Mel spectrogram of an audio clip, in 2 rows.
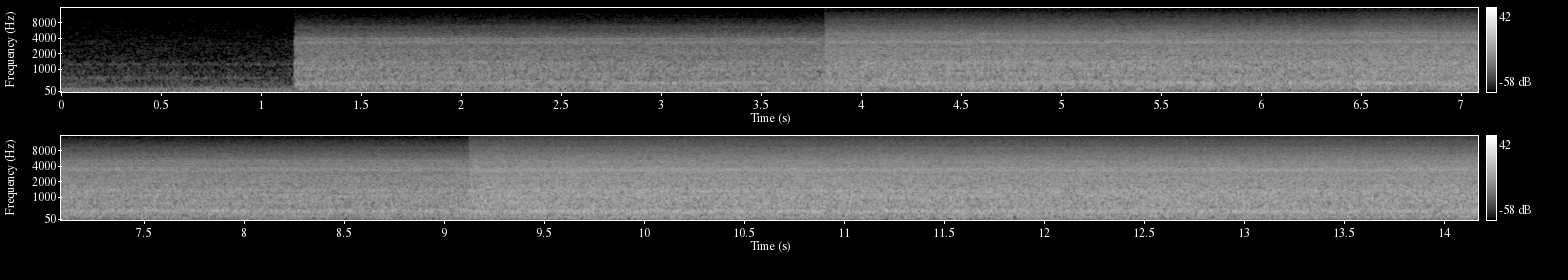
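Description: Alienware m18 R2 gaming laptop's cooling fans, silent at idle and then under load in successively higher performance modes. Near silence for about the first second, then a steady fan whoosh that jumps louder in three steps, about a second, four seconds and nine seconds in. The last step is the fans maxed out and quite loud.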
